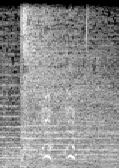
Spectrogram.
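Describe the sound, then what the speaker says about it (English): Two short dog barks from a dog in the Professor Layton vs Phoenix Wright: Ace Attorney video game, close and clear, a quick pair less than a second long over a steady game background. "Ruff, ruff, woof, woof."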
